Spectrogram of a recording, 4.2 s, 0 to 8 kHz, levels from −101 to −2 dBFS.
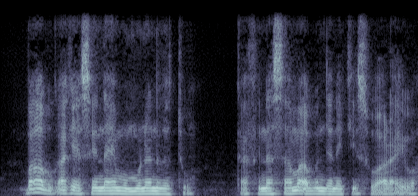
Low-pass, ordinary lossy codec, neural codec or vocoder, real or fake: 7.2 kHz; none; codec, 16 kHz in and 24 kHz out, 1 kbps, XY-Tokenizer; fake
